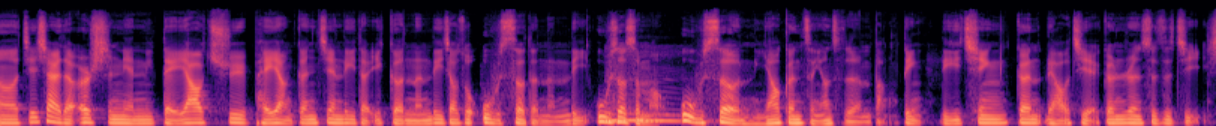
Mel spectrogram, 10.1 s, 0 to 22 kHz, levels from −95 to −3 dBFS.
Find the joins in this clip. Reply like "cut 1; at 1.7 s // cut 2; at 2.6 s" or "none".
cut 1; at 7.7 s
